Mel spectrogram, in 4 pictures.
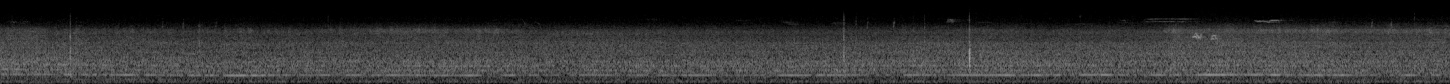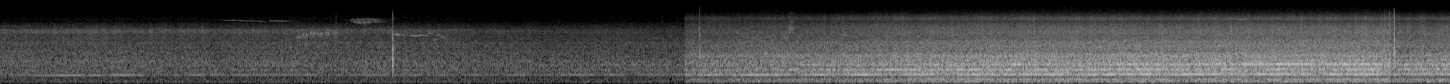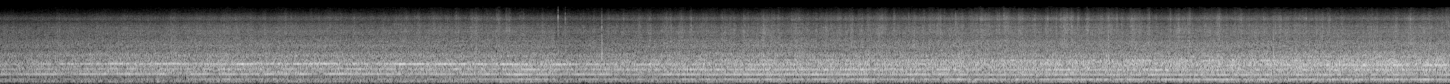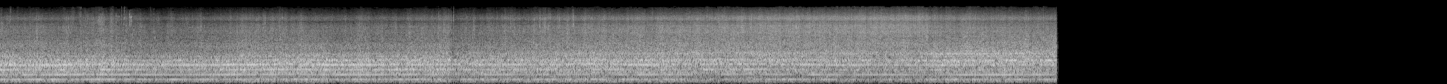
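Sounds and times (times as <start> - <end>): forage harvester high whine: 0.0 - 54.1
tractor running: 21.2 - 54.1
rush of machinery: 21.4 - 54.1.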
